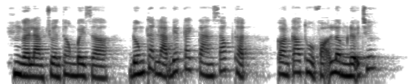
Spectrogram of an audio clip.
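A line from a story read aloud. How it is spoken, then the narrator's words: Laughing aloud. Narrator (Vietnamese): Lam Linh bật cười thành tiếng nói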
